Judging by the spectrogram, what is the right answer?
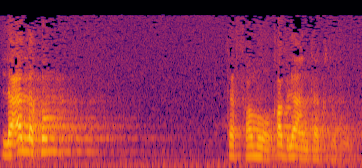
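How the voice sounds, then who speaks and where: High-voiced man teaching grammar in a hall. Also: very animated, a little slow. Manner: explains step by step, repeats key phrases, quizzes students. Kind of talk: classroom lecture on Arabic grammar. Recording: roomy hall, slightly muffled.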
